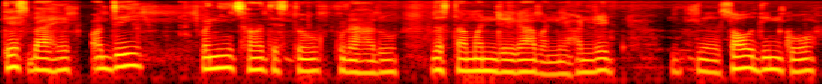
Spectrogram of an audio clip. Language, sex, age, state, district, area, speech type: Nepali, male, 18-30, West Bengal, Darjeeling, urban, spontaneous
